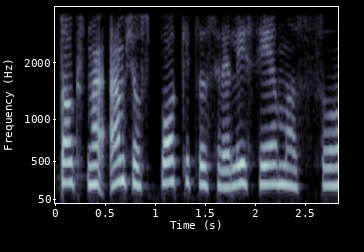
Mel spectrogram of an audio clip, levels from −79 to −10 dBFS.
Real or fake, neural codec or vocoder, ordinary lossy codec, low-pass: real; none; Opus, 64 kbps; 3.6 kHz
